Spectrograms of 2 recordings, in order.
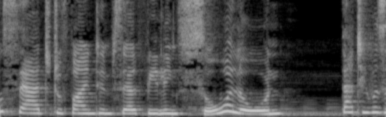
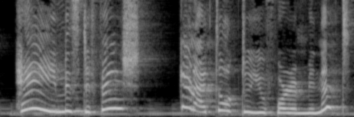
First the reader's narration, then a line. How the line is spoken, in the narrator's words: Pinocchio called out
